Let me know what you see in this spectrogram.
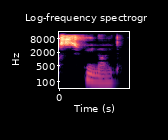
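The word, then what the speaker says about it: sphenoid: سفينويد، ذكروا سفينه، سفينويد بون، شيء نطقها بس هي تنطق سفينويد.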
